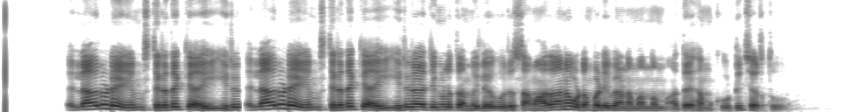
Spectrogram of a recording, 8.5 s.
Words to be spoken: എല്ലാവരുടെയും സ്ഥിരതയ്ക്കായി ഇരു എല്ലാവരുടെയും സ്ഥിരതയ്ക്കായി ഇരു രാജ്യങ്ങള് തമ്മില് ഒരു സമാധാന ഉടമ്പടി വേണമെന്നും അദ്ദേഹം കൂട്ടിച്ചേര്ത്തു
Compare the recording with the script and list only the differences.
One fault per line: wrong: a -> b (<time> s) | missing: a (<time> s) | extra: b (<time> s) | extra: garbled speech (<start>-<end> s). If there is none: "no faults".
no faults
